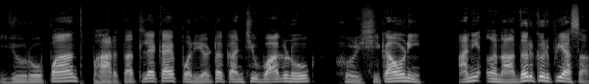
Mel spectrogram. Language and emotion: Goan Konkani, disgusted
